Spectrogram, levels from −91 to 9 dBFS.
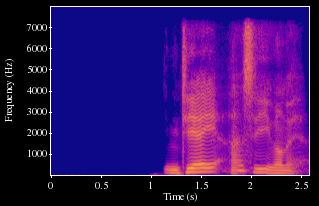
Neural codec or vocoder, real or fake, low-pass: codec, 16 kHz in and 24 kHz out, 0.4 kbps, LongCat-Audio-Codec, four codebook decoder; fake; 7.2 kHz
